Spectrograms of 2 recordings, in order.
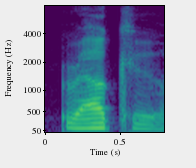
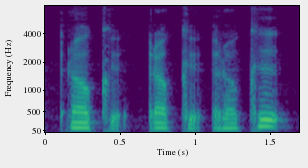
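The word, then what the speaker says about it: ろく: The little one's name is Hachi, and the one who used to be fat is Roku. It's not Roku, okay? It's Roku, as you heard in the pronunciation.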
